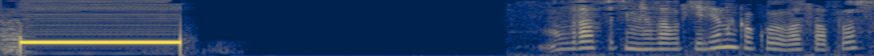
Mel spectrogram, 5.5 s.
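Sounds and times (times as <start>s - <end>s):
telephone tones while a call is transferred to an operator: 0.1s - 1.1s
speech: 4.6s - 5.4s.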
